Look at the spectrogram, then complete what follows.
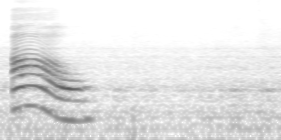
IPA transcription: aʊ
